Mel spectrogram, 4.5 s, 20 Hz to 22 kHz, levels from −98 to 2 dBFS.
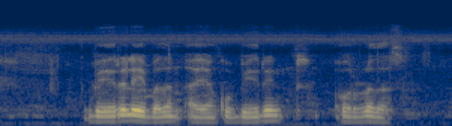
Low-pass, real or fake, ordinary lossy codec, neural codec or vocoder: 10.8 kHz; real; AAC, 64 kbps; none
